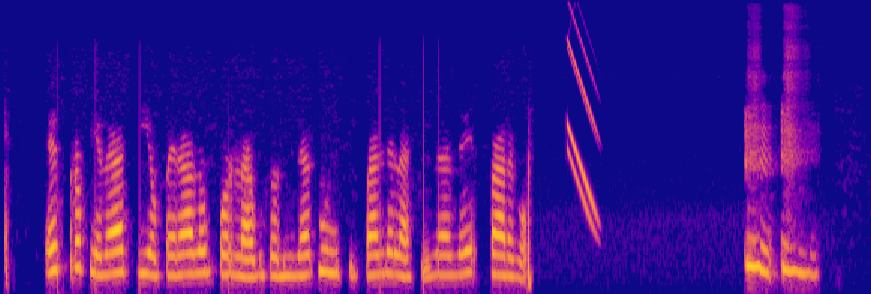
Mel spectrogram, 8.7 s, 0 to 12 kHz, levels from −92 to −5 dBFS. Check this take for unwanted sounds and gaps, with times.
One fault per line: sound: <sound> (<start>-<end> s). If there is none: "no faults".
sound: chirp (5.7-6.0 s)
sound: throat clearing (7.4-8.2 s)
